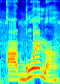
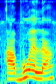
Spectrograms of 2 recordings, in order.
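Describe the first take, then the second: First: "agüela", abuela with a g. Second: Said in the usual way. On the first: Shown as a demonstration. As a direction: say "agüela" with a g sound in place of the b. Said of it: "dicen agüela con G". ("agüela" con g en vez de b) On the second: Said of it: "En vez de decir".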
